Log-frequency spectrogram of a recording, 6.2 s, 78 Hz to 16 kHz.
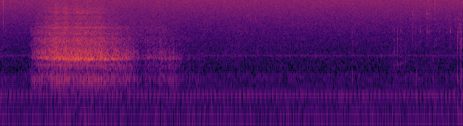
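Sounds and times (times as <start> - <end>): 
slow breathing during a guided breathing exercise: 0.4 - 2.6.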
